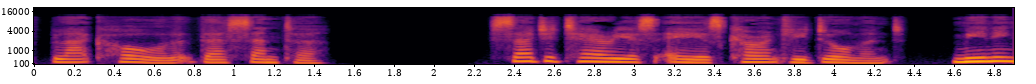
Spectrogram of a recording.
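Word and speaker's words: Sagittarius A*: At the heart of the Milky Way lies Sagittarius A, pronounced A-star, a supermassive black hole with over 4 million times the mass of our Sun.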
